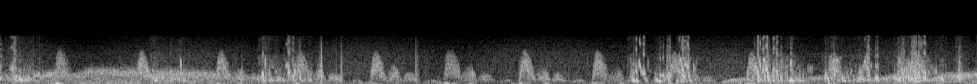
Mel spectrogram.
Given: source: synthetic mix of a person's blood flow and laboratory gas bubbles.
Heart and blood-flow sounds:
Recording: Doppler ultrasound of blood flow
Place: subclavian vein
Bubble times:
0.00-0.04 s: bubbles
0.09-0.40 s: bubbles
1.50-1.64 s: bubbles
1.69-1.74 s: bubbles
1.78-1.88 s: bubbles
2.40-2.43 s: bubbles
2.56-3.14 s: bubbles
6.27-6.98 s: bubbles
7.49-8.13 s: bubbles
8.21-8.82 s: bubbles
8.90-9.47 s: bubbles
9.54-9.69 s: bubbles
From the record:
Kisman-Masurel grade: 332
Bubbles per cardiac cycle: rolling drumbeat, 9 or more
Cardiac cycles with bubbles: 50 to 99%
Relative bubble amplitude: moderate (0.250 to 0.450)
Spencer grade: 3 (all of the cardiac periods contain showers or single bubble signals, but not dominating or overriding the cardiac motion signals)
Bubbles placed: anywhere in the cardiac cycle

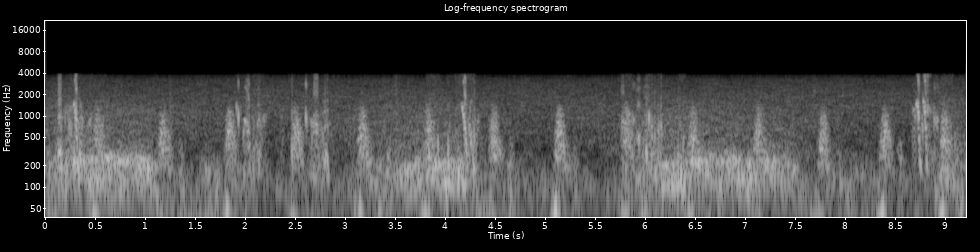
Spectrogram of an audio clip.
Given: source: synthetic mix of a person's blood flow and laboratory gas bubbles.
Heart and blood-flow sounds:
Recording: Doppler ultrasound of blood flow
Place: subclavian vein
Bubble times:
0.08-0.61 s: bubbles
1.88-2.23 s: bubbles
2.43-2.51 s: bubbles
2.59-2.88 s: bubbles
3.81-3.96 s: bubbles
4.00-4.35 s: bubbles
5.75-6.42 s: bubbles
8.65-9.15 s: bubbles
From the record:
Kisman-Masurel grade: 232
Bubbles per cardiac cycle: several, 3 to 8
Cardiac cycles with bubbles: 50 to 99%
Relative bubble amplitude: moderate (0.250 to 0.450)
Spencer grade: 3 (all of the cardiac periods contain showers or single bubble signals, but not dominating or overriding the cardiac motion signals)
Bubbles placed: anywhere in the cardiac cycle

